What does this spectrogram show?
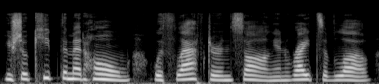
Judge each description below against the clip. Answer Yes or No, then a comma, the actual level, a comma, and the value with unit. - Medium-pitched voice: No, high, 215 Hz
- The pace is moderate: No, fast, 220 wpm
